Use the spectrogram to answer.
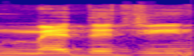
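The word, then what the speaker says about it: Medellín: Spelling में उसमें double L आते हैं। मेदलीन होता है लेकिन कोलंबियन स्पैनिश में ल को ज बोलते हैं। तो मेजीन वो शायद उसकी मेन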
